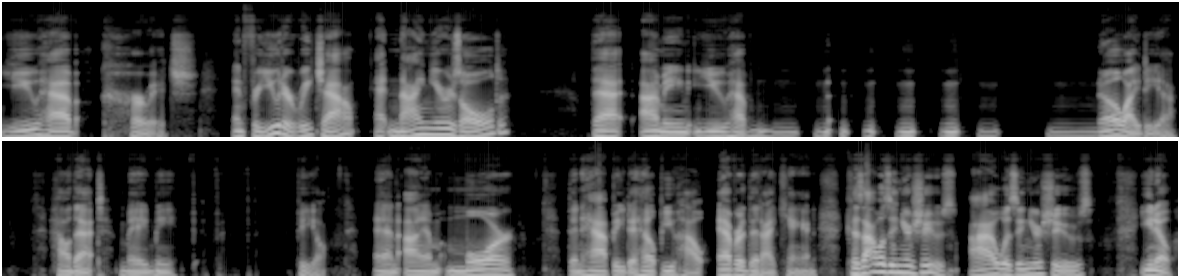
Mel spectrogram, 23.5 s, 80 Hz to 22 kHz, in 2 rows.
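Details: 50-year-old man who has stuttered for 45 years and had 20 years of speech therapy; blocks with eyes closing and arm movements while pushing through; stuttering.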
